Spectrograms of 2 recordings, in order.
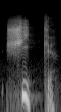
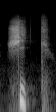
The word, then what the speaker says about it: chic: Chic. Okay, you pronounce the final C. And then CH together. Sh. Chic.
